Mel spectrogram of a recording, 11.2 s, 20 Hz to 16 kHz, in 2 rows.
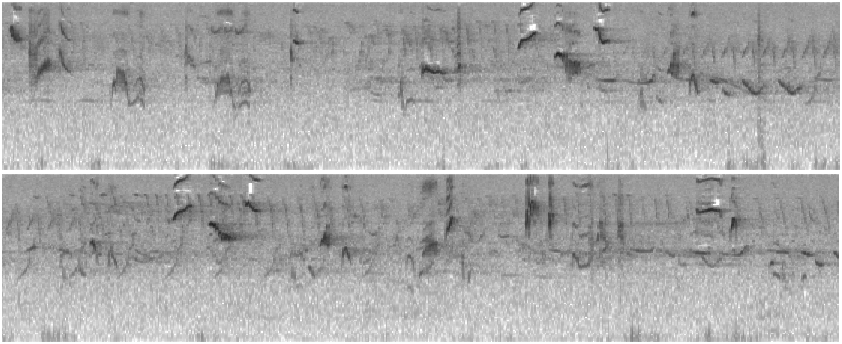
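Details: Gray catbird singing at Morgans Point on May 22, 2020. It gives a long, jumbled run of varied squeaky, chirping and mewing high notes with irregular pauses, over steady low rumbling background noise.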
